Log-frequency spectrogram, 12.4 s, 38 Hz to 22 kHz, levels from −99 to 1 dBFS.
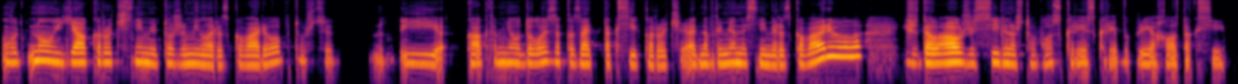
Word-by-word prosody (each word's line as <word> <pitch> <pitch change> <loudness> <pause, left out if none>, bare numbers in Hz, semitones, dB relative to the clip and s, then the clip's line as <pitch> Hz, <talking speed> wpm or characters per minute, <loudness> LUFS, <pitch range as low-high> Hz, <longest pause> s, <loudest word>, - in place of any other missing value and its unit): вот, 205 -1 -4
ну, 230 0 +2
я, 205 0 +4
короче, 205 +1 -5
с 225 - -14
ними 200 -3 -1
тоже 180 -1 -5
мило 180 -2 -1
разговаривала, 170 +4 -1
потому 230 +1 -14
что - - -14
я. - - -15 0.6
И 185 -2 -3 0.2
как-то 185 +4 -1
мне 200 0 -2
удалось 190 +2 -2
заказать 185 -3 -2
такси, 175 0 -5
короче. 160 0 -6
Одновременно 185 +1 -1
с - - -7
ними 175 -2 -2
разговаривала 265 - +4 0.4
и 205 - -6
ждала 195 +2 +8
уже 185 -3 -2
сильно, 190 0 -2
что 175 0 -11
вот: 180 +3 -8
"Скорей, 95 +1 -6
скорей - - -8
бы - - -14
приехало - - -4
такси!" - - -9
190 Hz, 165 wpm, -26 LUFS, 180-205 Hz, 0.6 s, ждала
